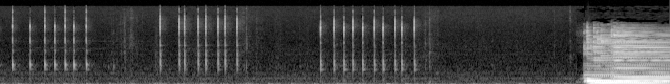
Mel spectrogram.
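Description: Side buttons of a Roccat Nyth gaming mouse clicked under the thumb in three quick runs, about eight clicks a second. Near the end, loud distorted electric-guitar music comes in suddenly.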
